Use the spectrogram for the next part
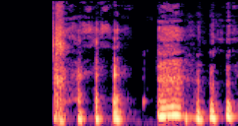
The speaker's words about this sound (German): Aber was hustet meine Frau jetzt? Meine Ehefrau ist am Husten. Vielleicht muss ich gleich mal bei ihr vorbeigucken.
